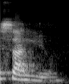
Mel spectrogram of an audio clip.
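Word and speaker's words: salut: सबसे पहले साल्यू। साल्यू means hello. साल्यू, साल्यू, यू कैन ट्राई and pronunciate it after me.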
